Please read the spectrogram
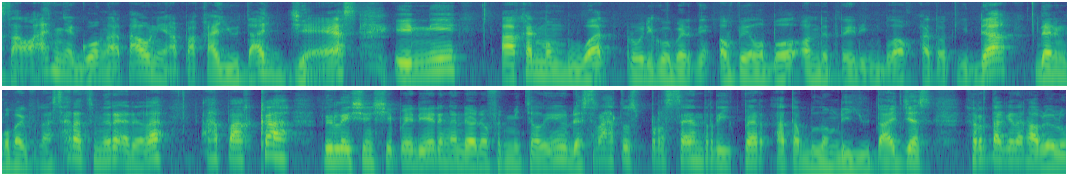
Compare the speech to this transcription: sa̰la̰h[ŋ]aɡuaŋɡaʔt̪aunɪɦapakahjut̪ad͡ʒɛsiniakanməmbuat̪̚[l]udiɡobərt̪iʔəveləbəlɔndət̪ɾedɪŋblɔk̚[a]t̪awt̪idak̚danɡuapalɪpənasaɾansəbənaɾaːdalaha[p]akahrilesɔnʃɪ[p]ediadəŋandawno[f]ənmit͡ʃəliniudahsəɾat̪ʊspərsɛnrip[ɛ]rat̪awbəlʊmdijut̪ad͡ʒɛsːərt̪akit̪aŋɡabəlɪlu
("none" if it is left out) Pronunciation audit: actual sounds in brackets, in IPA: ɲ, r, a, p, p, f, ɛ

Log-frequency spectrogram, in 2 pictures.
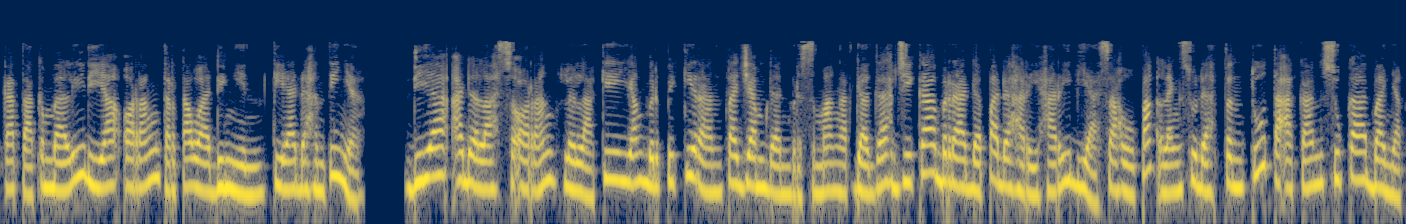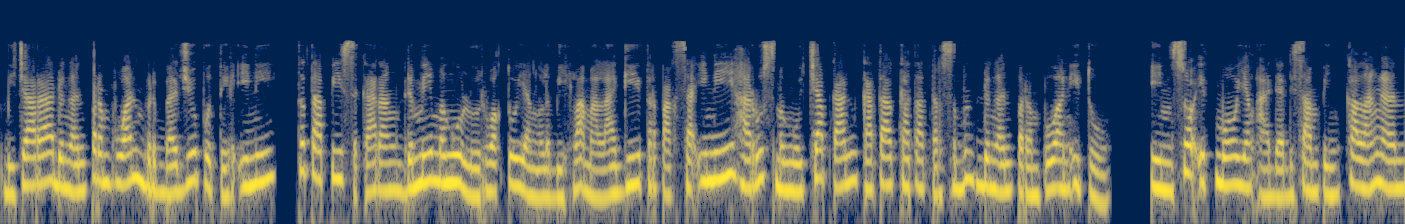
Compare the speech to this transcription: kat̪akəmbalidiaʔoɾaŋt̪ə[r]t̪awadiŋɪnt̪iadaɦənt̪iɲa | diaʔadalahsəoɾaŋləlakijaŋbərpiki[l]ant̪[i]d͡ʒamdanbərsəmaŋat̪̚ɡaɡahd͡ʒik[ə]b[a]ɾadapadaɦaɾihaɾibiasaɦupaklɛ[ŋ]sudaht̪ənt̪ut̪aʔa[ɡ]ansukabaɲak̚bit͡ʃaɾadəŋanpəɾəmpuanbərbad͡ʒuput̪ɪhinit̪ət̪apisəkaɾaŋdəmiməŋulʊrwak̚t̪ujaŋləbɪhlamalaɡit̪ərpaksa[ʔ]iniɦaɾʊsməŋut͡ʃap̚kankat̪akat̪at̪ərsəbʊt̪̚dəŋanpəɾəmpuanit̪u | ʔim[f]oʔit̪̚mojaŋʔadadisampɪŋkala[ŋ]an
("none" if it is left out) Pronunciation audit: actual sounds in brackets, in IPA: r, ɾ, a, a, ə, ŋ, k, ʔ, s, ŋ

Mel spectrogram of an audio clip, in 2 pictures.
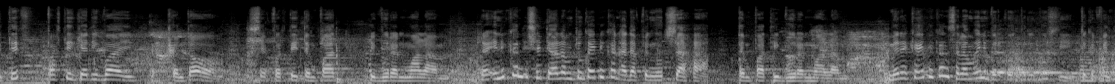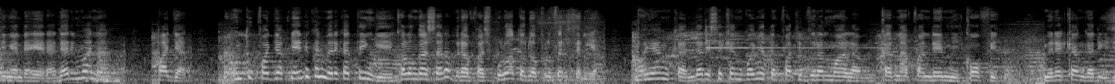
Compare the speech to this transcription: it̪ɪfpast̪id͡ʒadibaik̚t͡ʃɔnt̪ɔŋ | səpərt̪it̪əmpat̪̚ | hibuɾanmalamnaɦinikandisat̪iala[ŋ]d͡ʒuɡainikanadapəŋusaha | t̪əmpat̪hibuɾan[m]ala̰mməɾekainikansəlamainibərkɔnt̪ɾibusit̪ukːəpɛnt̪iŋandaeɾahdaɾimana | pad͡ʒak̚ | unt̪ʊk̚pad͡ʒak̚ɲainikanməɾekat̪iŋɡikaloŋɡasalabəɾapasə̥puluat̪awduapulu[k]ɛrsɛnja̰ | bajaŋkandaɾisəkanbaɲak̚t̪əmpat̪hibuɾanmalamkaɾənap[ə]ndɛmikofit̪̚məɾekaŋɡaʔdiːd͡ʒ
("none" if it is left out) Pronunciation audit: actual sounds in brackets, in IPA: m, m, p, a

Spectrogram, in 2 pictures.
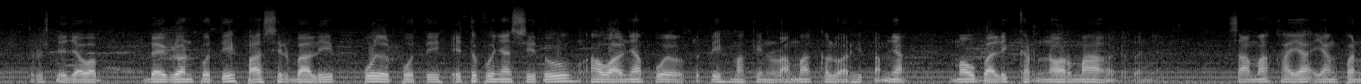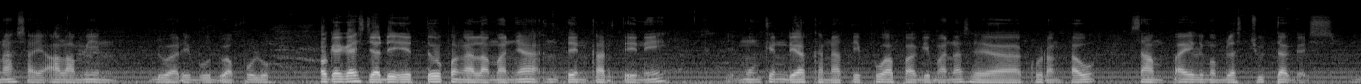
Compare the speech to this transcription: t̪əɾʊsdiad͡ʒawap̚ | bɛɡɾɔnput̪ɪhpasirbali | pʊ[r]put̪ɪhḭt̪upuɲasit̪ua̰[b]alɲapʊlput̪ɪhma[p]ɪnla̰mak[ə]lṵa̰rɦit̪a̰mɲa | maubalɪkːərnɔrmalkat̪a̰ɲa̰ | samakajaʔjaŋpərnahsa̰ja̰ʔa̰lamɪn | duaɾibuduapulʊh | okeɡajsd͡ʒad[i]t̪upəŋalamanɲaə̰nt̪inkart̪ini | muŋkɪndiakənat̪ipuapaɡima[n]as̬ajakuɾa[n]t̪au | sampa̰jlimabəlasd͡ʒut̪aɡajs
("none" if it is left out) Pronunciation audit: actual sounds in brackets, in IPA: l, w, k, ə, iː, n, ŋ

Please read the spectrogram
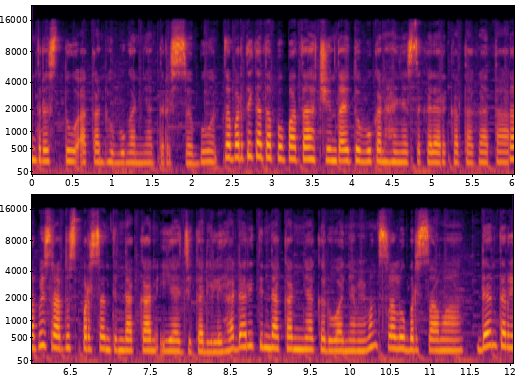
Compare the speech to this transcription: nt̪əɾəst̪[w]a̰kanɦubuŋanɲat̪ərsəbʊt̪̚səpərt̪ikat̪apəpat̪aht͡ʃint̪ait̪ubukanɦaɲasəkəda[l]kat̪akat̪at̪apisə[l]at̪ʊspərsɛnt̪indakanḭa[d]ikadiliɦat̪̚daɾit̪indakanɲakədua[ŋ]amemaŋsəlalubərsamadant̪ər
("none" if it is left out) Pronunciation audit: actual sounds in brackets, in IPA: u, r, ɾ, d͡ʒ, ɲ

